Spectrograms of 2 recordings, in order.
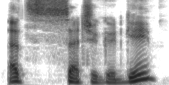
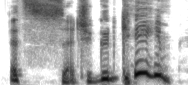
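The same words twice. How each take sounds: First: Said in the usual way. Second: Much higher-pitched, laughing enthusiasm; gushing praise. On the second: Real, not acted. Fan praising Castlevania Legacy of Darkness, gushing. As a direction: gush it, voice climbing into a laugh.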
